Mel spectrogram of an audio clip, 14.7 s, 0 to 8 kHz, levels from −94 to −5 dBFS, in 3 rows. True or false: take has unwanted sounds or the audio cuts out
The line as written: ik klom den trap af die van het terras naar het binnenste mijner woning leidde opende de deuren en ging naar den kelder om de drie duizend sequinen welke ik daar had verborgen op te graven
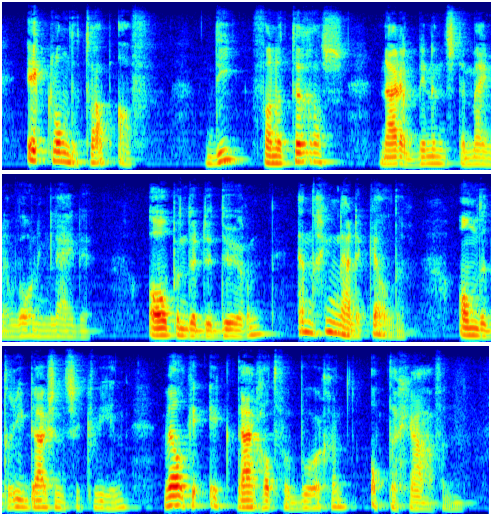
false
